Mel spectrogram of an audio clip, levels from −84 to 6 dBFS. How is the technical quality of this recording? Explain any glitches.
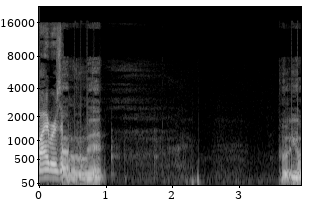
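The recording has one fault that runs from 0.34 s to the end.

Interleaved audio read as planar, from 0.34 s onward: each block of alternating left and right samples is split in halves, with the first half treated as one channel and the second as the other. Both halves then play at half speed side by side. The blocks last about 93 ms, which fits a 4096-sample buffer, so the sound drops an octave, seems doubled, and chops at about 10.8 Hz.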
